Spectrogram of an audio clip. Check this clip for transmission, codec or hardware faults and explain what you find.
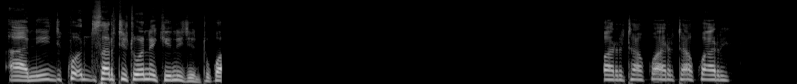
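One fault is present: an audio dropout to silence in the speech. From 2.22 s to 6.04 s the sound cuts off abruptly after "sarchi to naki nzyin" and returns mid-flow at "ta kwari ta". The gap is silent with no room tone, and about 3.8 s of speech is lost. The input likely dropped out through a disconnect, link failure or mute while the recorder kept writing silence.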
